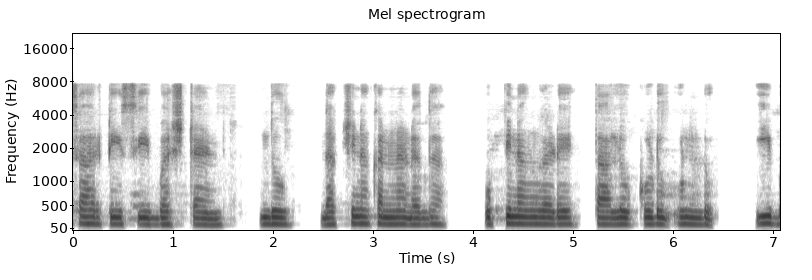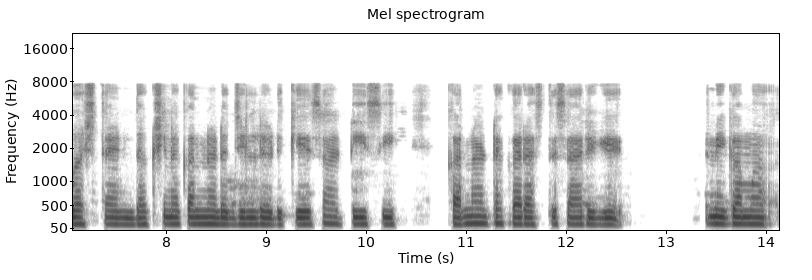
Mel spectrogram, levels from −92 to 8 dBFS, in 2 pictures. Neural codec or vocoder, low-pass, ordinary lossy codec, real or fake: none; none; none; real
